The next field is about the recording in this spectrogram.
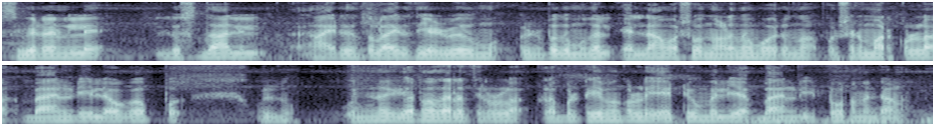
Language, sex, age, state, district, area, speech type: Malayalam, male, 60+, Kerala, Idukki, rural, read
